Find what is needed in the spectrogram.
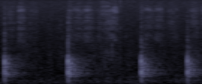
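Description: Stylus writing by hand on a tablet screen: four sharp taps of the pen tip as the strokes of a word go down.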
